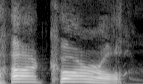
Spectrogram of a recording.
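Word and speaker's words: Hákarl: How about I give you a hot Carl? Th This is how it's spelled. Hak Carl. Oh, it is a L. It looks like Hakari, but it's hot Carl.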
